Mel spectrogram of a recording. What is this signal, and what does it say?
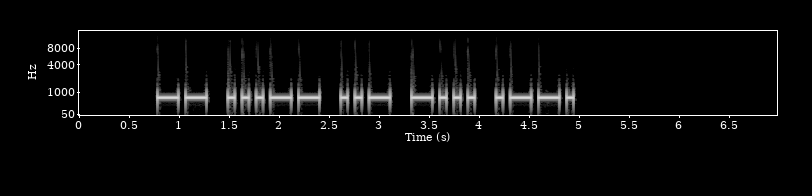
Morse code, heard as a keyed tone, about 17 wpm, 700 Hz. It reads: M3UBP
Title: DXCC-100 Call Signs - 5 Characters - 17wpm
